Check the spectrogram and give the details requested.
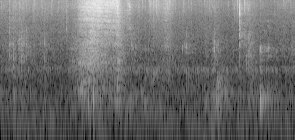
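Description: Two people chewing bites of egg sandwich on toasted whole-wheat bread, with soft small mouth clicks and one short breathy hiss about a second in.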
